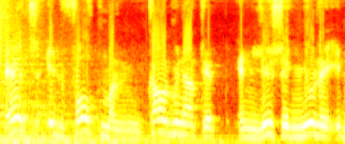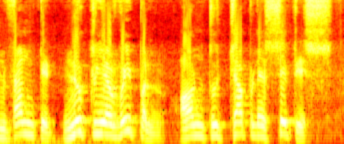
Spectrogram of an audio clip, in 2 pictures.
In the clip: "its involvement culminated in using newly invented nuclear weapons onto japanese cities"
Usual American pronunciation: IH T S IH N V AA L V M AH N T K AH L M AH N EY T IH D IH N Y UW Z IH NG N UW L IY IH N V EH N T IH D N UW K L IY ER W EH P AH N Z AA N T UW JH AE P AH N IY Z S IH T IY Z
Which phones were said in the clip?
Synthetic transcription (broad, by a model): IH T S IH N F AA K M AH N K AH L M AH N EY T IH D IH N Y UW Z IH NG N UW L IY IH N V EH N T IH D N UW K L IY ER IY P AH N AA N T UW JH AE P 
